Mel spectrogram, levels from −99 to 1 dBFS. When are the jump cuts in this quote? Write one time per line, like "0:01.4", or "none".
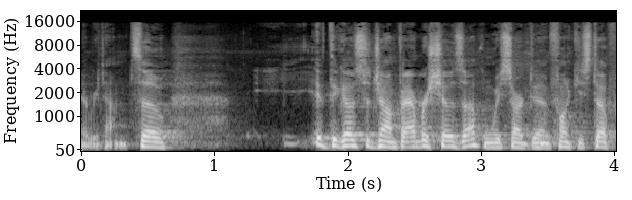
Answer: none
